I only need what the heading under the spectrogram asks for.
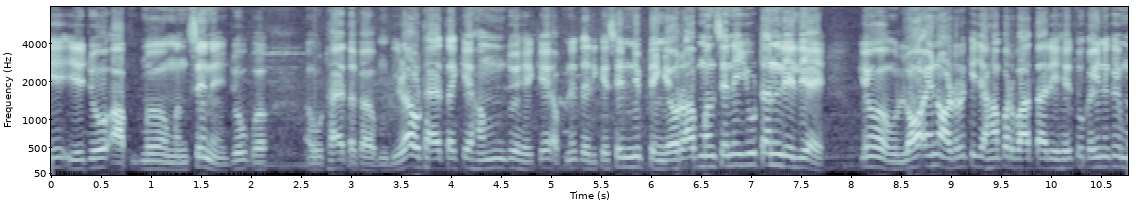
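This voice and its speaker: Indian guy reporter asking pointed questions on the street, bit high pitched, some traffic noise behind. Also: a bit bright. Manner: probing, challenging questions. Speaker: news reporter interviewing people. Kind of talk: on-the-spot news interview questioning. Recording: outdoor street noise, passing vehicles.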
